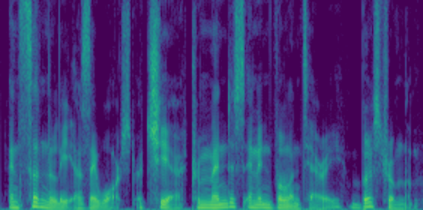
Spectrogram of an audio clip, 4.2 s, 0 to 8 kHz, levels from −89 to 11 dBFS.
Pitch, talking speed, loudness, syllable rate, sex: 105 Hz, 185 wpm, -20 LUFS, 5.6 syllables/s, male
